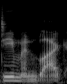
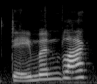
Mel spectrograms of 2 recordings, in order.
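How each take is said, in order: First: The first name sounds like 'demon'. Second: The first name sounds like 'Damon'. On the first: This is how the audiobook narrator says it. The speaker calls it wrong. "the narrator is pronouncing it" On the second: This is how the speaker read it on the page. The speaker calls it right. "I've always pronounced Dawson's brother's name as"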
